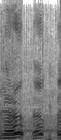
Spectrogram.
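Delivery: hammed-up scientist fighting his own arm; panicked protest. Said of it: "because he's like".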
